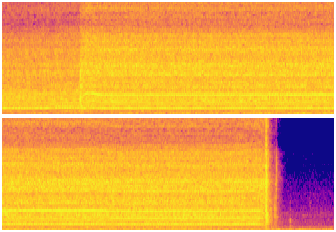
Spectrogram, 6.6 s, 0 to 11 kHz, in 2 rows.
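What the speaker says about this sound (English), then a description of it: "then we'll grab the drill, same 2mm drill bit, and then just drill slow until the light stops" A drill with a 2mm bit boring slowly into the LED of Ray-Ban Meta glasses, a steady high-pitched whine that starts abruptly, holds evenly for about five seconds, then cuts off.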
